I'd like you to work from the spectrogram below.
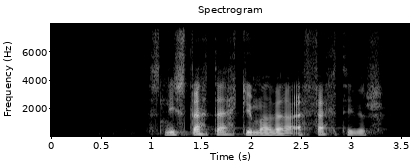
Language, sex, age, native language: Icelandic, male, 20-29, Icelandic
